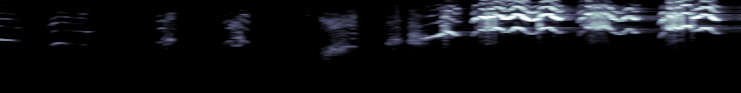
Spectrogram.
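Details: Capuchin monkey starting with soft, falling chirps, then building into loud, shrill, wavering squeals that overlap and intensify over the last few seconds.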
